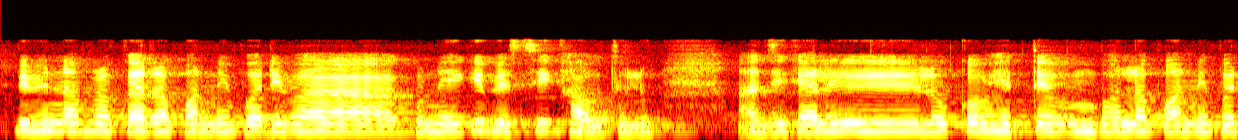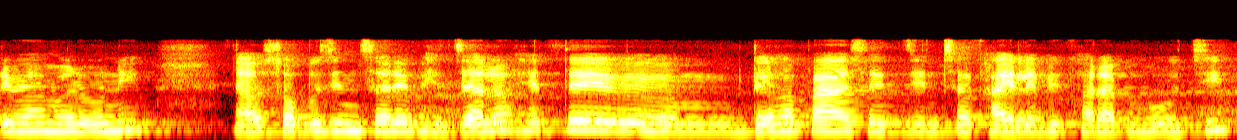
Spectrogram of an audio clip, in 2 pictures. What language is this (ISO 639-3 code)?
ori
